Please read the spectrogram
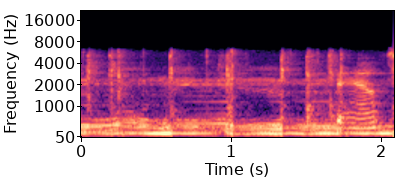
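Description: Clogging shoes' metal taps striking a wooden floor in a quick, uneven run of clicks as the dancer does two clog basic steps, over a string-band tune with guitar.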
